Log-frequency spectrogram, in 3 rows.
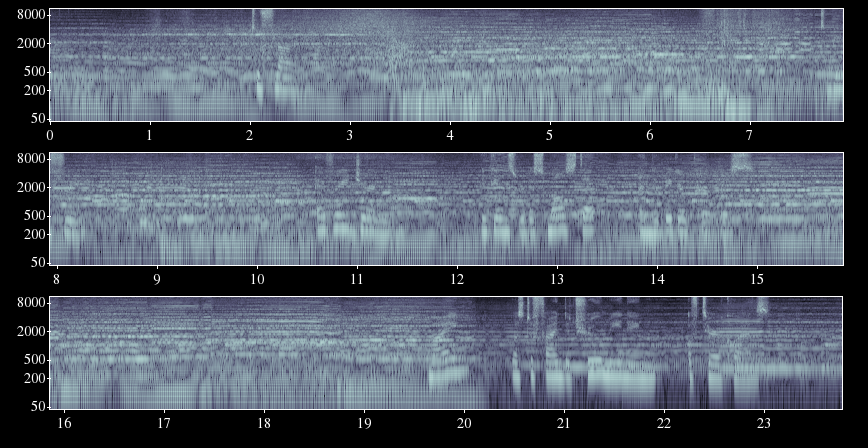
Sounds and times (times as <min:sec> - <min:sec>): Music: 0:00.0 - 0:23.7
Speech: 0:02.0 - 0:02.6, 0:07.7 - 0:08.4, 0:10.5 - 0:11.5, 0:12.2 - 0:15.0, 0:19.6 - 0:23.1.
